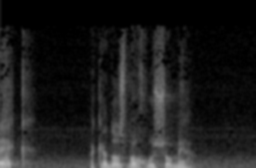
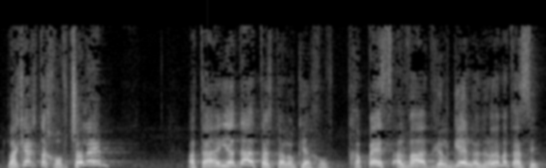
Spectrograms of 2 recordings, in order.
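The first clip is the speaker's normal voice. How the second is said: raised, higher-pitched scolding; indignant rebuke; 5 semitones higher, 3 dB louder than usual. Acted. Indignant lender arguing against the crying debtor, heated rebuke. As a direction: protest heatedly, pushing the pitch up.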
